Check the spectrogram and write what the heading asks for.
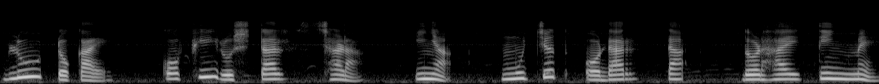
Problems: constant background noise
